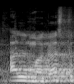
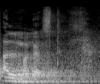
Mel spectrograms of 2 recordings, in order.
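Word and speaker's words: Almagest: है जिसका नाम है अलमगस्त भी बोलते हैं, कभी कभी अलमजस्ट भी बोलते हैं। स्पेलिंग ये है अलमगस्त, मैं बोलता हूँ अलमगस्त।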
